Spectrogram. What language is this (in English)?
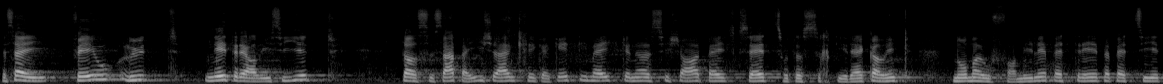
Swiss German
